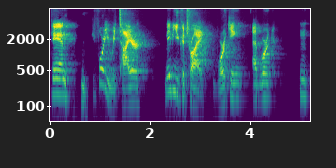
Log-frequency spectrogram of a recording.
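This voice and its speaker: A man's voice: medium pitch, animated, sharp tone, reverberant. A man playing a smug, condescending young yuppie boss in a comedy table read. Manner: condescending, drawn-out delivery.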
